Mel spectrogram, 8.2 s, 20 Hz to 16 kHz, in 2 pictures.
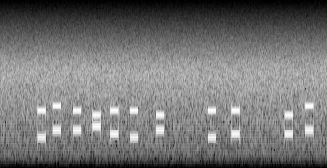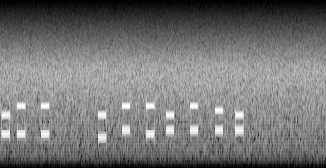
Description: DTMF, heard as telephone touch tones, dialled by hand, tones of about 100 ms, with phone line noise. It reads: 298*527 25 49466 1967987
